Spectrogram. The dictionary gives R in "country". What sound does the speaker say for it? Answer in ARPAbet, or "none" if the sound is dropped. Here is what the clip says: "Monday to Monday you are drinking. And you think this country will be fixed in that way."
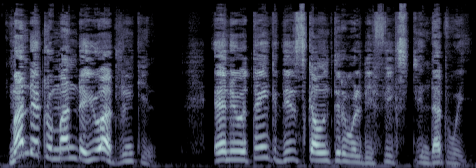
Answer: none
